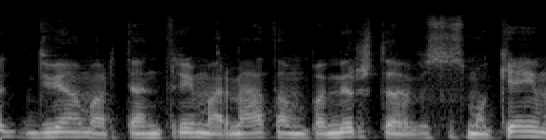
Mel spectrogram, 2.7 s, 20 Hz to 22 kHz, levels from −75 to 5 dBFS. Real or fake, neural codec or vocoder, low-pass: fake; vocoder, 44.1 kHz, 128 mel bands, Pupu-Vocoder; 14.4 kHz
